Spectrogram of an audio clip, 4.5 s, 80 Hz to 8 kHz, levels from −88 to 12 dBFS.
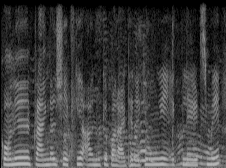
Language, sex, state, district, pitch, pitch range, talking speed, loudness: Hindi, female, Chhattisgarh, Kabirdham, 265 Hz, 245-275 Hz, 160 wpm, -22 LUFS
